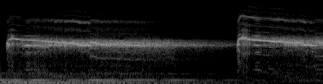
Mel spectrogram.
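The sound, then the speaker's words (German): An eagle's sharp, piercing cry rings out loud and clear, one long drawn-out whistling call that slowly fades, then a second cry bursts in right after. No other sounds. “Da blickte er fragend in die Höhe denn er hörte über sich den scharfen Ruf eines Vogels.”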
